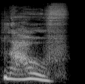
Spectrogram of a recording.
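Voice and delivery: lauter, hoher Fluchtschrei; Schrei. A narrator's reading. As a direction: schrei ihn an, dass er rennt. Hester befiehlt Tom zu fliehen. (Hester schreit Tom zu, lauter hoher Schrei)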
